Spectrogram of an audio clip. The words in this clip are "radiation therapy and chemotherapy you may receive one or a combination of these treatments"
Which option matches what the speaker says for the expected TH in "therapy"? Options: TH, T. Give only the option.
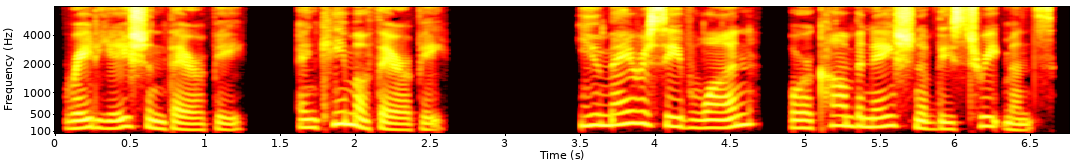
TH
